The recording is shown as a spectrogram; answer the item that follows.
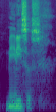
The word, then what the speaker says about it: Mises: There's a Mises Institute. How do you say that? – Mises.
